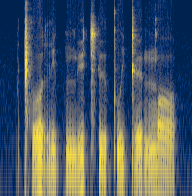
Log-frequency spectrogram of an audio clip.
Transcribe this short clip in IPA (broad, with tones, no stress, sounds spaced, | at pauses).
ǁʰ o˩˧˩ r i˨˩˦ kʷ ŋ͡m y˩˧˩ t͡sʼ ʉ˨˩˦ kʷʼ i˨˦ kʼ ø˩˧˩ ŋ͡m ɔ˧˩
